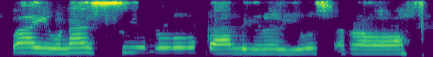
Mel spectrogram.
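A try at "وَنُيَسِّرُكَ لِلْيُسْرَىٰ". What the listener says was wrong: Wa diulang wa nuyas bukan wa yunas tapi wa nuyas.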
